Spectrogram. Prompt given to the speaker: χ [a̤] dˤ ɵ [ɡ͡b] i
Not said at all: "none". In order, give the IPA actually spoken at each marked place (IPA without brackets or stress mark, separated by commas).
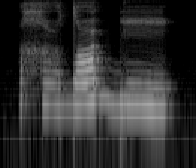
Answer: a̤, ɡ͡b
